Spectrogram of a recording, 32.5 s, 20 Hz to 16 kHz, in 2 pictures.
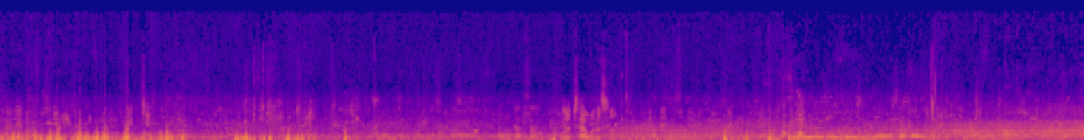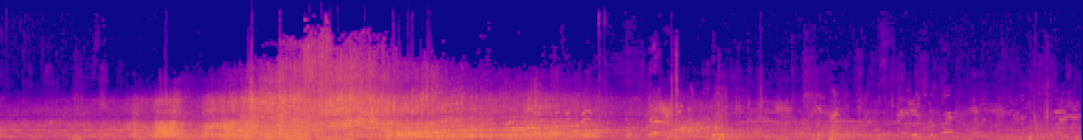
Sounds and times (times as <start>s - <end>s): Speech: 0.0s - 18.2s, 23.8s - 32.5s.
